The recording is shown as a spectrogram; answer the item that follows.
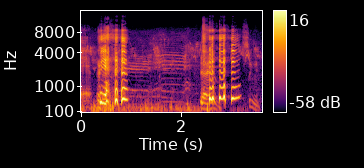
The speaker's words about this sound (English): Singing sheep. They do, they sing. That sounded very sad. What a great noise.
